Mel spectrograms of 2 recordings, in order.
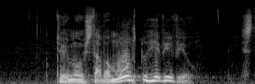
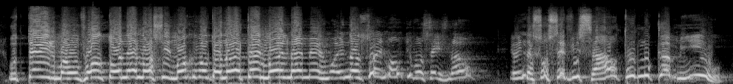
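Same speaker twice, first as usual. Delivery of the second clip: servant insisting; 13 semitones higher than usual. Acted. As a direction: press the word "teu" as a humble servant. Servant explains his place.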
